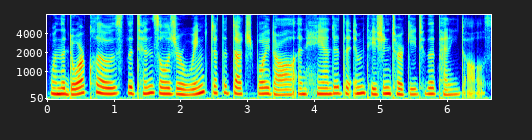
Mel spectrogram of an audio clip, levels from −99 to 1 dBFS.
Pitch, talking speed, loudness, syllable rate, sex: 210 Hz, 200 wpm, -17 LUFS, 4.8 syllables/s, female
